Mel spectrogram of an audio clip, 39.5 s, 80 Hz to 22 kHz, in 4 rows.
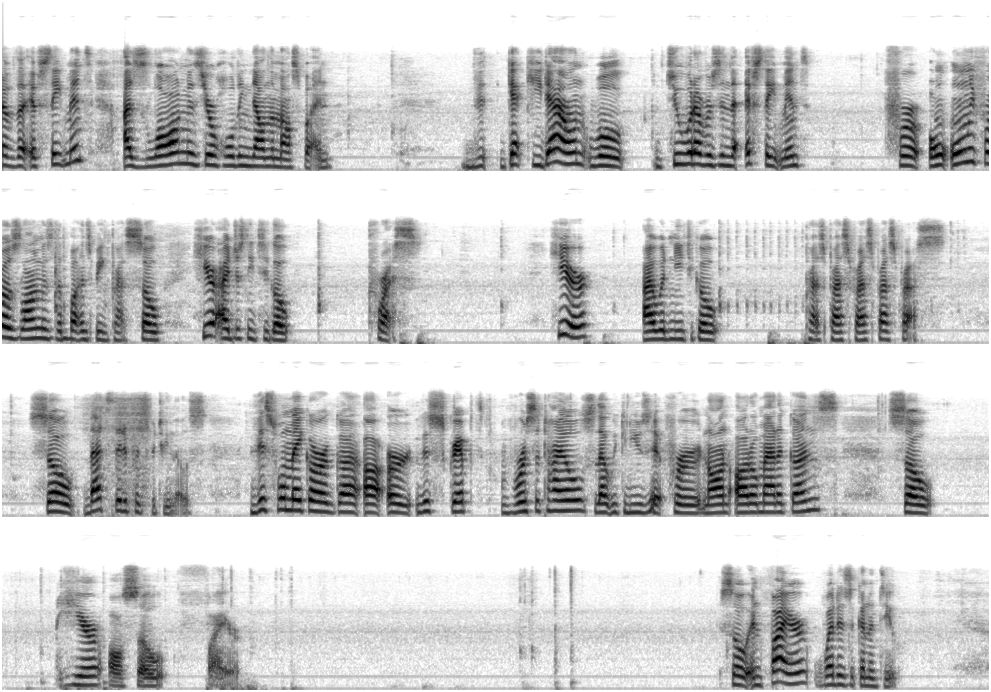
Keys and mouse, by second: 2.7 click, 3.9 click, 36.9 click.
